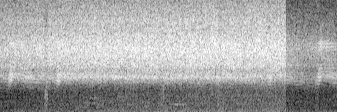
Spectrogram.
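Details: Male Korean cicada (참매미) in an apartment garden, crying as it approaches a female to court her; she seems unmoved. A dense, steady high buzzing drone fills the clip, cutting off abruptly near the end.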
